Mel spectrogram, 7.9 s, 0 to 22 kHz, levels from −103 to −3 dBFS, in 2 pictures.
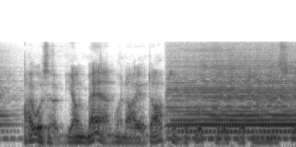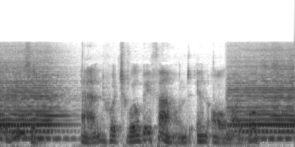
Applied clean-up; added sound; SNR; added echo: none; Bowed string instrument; -3 dB; reverberation time 0.4 s.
